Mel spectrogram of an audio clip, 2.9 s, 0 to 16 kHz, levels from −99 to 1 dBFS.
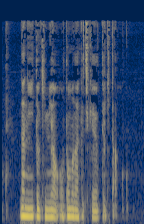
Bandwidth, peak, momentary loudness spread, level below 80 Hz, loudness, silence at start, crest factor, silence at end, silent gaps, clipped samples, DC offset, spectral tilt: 11.5 kHz; -6 dBFS; 14 LU; -54 dBFS; -23 LUFS; 0.1 s; 16 dB; 0.55 s; none; under 0.1%; under 0.1%; -5.5 dB/octave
